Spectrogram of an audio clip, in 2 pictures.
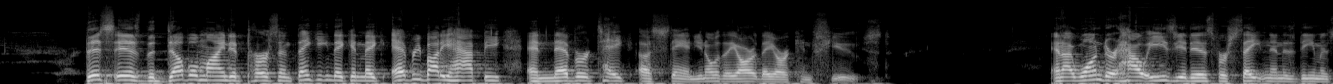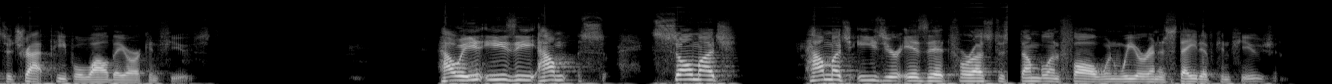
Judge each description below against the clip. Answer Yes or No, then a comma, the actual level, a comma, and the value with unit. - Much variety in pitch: Yes, wide, 6.7 semitones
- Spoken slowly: No, average, 150 wpm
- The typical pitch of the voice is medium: Yes, medium, 170 Hz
